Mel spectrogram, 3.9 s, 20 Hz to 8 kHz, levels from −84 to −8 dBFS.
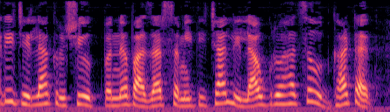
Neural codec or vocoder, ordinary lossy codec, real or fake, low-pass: none; none; real; none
